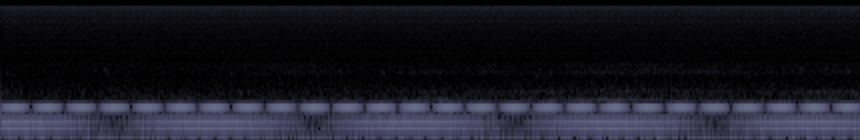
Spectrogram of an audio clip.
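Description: Steady electronic drone of pure tones: a higher hum pulsing about three to four times a second over a deeper tone that swells and dips every two seconds or so, as in a meditation or healing-frequency background track.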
